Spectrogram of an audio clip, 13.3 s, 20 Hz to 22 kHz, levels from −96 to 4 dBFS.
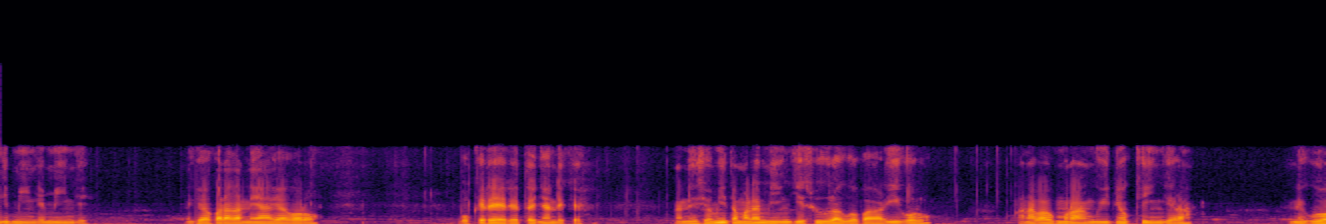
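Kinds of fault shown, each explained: Packet loss on an ADPCM call: at 1.94 s the speech drops into a hard-edged silent hole about 20 ms long, roughly one packet. During the gap the decoder's adaptive predictor and step size drift out of step with the sender's. When the speech returns near 1.97 s it comes back slightly distorted, before settling. That disturbed re-entry is what distinguishes it from a plain dropout, which resumes cleanly.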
